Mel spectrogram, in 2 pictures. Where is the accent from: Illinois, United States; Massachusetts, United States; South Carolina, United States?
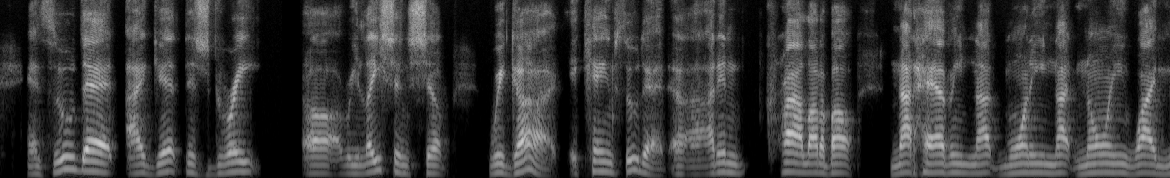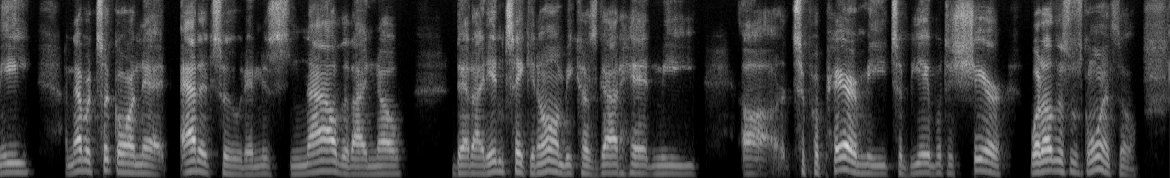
Illinois, United States; Chicago; I was born and raised in Chicago, the south side of the city, Englewood District, if we go even further, one of the most most notorious districts to grow up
